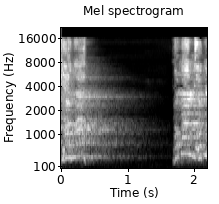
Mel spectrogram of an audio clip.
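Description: A man preaching in short, loud exclaimed phrases: one finishing just after the start and another starting near the end, the first dying away slowly in the echo of a large church between them.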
